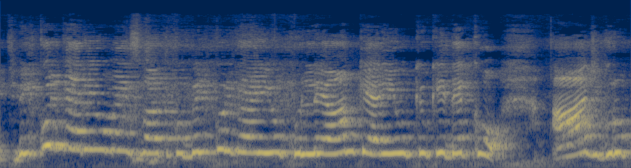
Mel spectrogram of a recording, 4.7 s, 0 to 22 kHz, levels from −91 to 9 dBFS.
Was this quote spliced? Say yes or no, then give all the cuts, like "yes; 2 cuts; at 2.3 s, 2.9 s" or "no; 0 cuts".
no; 0 cuts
